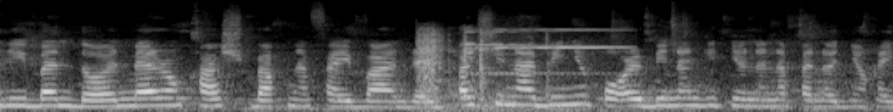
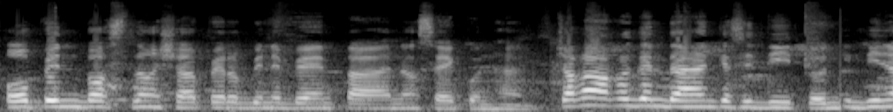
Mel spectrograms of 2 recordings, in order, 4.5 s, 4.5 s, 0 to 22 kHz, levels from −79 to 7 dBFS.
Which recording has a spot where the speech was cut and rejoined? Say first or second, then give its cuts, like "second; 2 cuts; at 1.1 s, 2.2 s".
second; 1 cut; at 2.6 s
